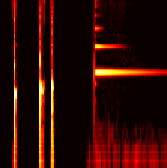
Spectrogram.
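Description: Intro sound effects for an animated title card: three quick pops, then a single bright ding about a second in that rings out and fades.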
